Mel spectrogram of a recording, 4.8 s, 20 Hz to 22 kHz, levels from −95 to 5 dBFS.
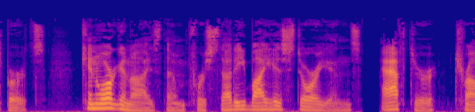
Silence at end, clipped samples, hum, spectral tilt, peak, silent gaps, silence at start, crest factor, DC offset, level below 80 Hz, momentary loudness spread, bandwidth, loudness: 0 s; under 0.1%; none; -5.5 dB/octave; -4 dBFS; 3.62-3.80 s; 0.05 s; 24 dB; under 0.1%; -54 dBFS; 17 LU; 11 kHz; -27 LUFS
